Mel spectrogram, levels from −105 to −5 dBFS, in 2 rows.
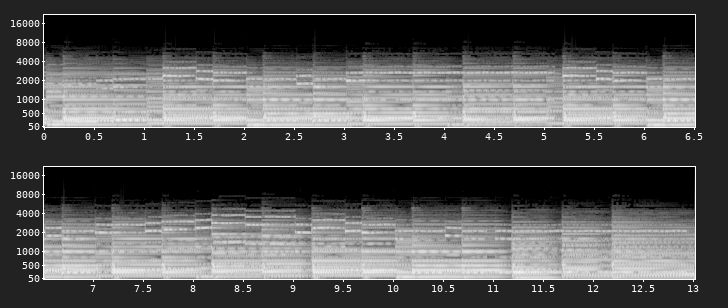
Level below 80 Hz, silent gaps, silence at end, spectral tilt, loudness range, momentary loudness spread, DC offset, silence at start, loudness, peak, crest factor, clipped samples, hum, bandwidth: -36 dBFS; none; 0 s; -10.5 dB/octave; 1 LU; 2 LU; under 0.1%; 0 s; -16 LUFS; -2 dBFS; 14 dB; under 0.1%; none; 5 kHz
